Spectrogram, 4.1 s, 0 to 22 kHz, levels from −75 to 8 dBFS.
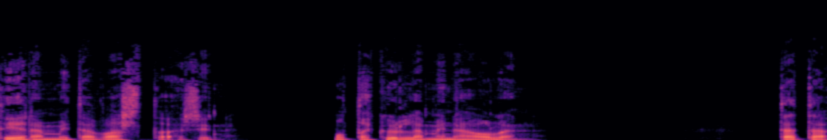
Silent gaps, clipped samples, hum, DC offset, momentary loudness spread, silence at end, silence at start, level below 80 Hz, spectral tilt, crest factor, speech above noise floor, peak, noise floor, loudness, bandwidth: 1.32-1.66 s, 2.88-3.29 s, 3.78-3.89 s; under 0.1%; none; under 0.1%; 9 LU; 0 s; 0 s; -36 dBFS; -5.5 dB/octave; 22 dB; 49 dB; -2 dBFS; -72 dBFS; -24 LUFS; 14.5 kHz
